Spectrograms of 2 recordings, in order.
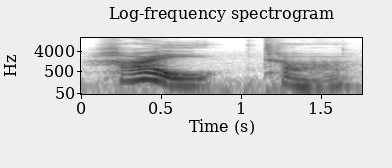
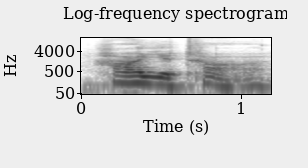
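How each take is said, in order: First: The first syllable is closed by a consonant. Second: The first syllable is open, with a vowel after it. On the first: "why not read this first as a closed syllable?" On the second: "Why read it as open"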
